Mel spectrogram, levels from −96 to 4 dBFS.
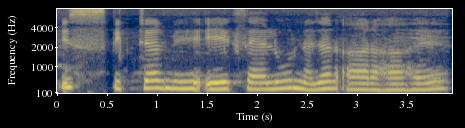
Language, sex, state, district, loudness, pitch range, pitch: Hindi, female, Uttar Pradesh, Lucknow, -15 LUFS, 220-255 Hz, 240 Hz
